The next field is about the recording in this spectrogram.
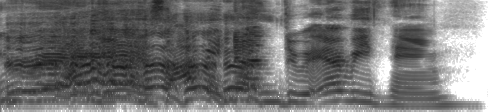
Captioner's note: laugh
